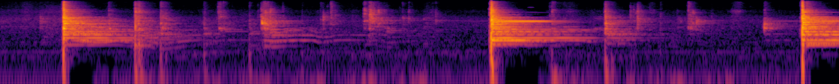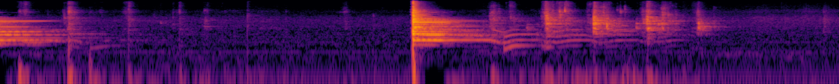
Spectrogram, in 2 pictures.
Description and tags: a Noise on a breakwater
